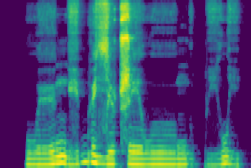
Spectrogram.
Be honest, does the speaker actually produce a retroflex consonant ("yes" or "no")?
yes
